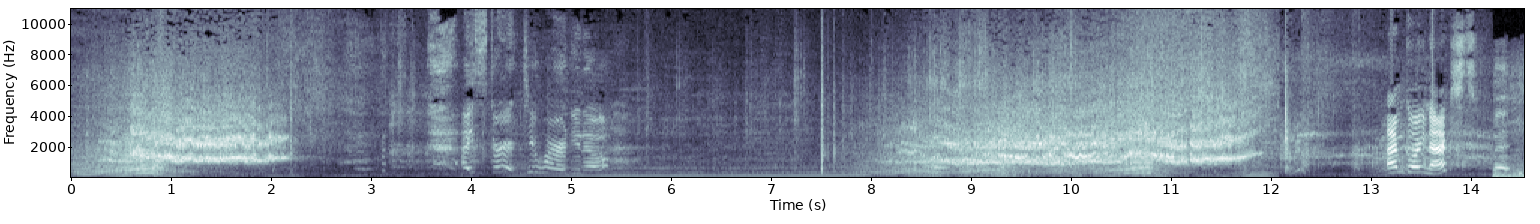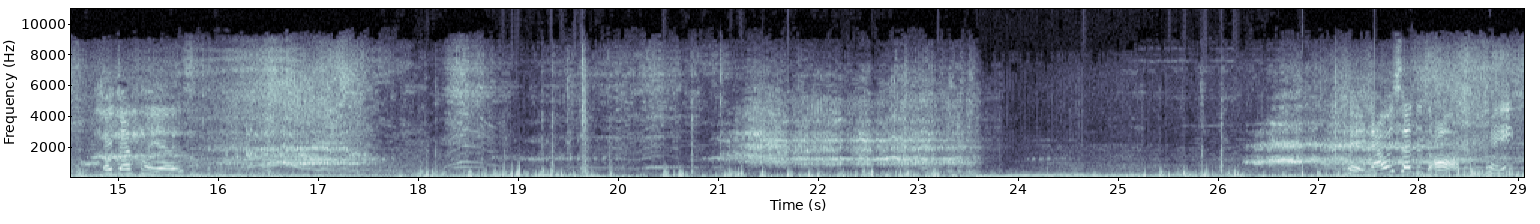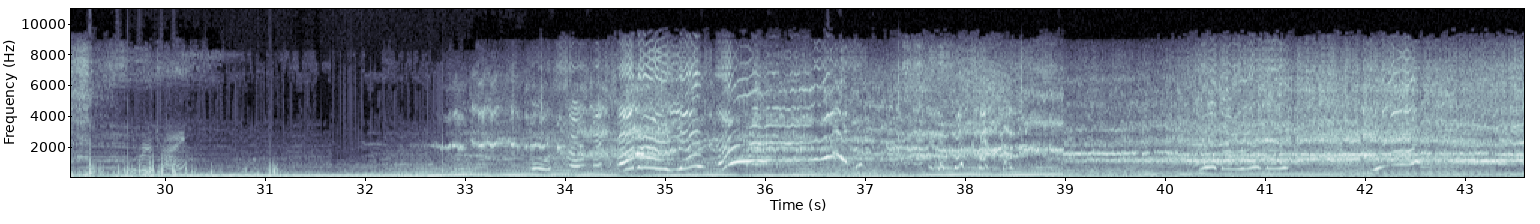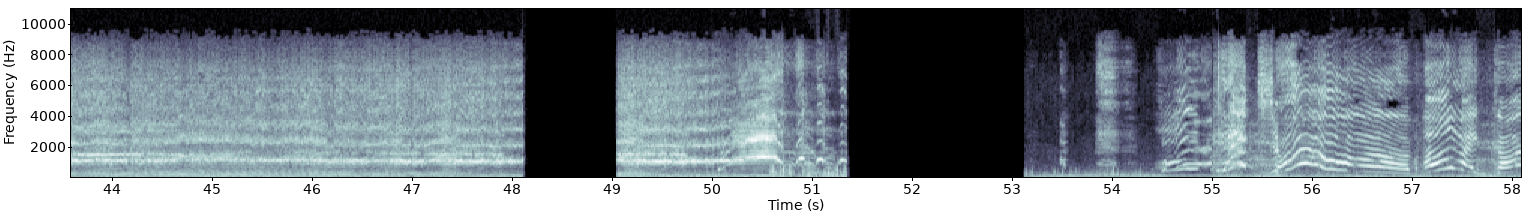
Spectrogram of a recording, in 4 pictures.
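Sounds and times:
car engine revving: 4.1 - 48.1, 53.2 - 58.0
tyres squealing: 32.7 - 48.0.

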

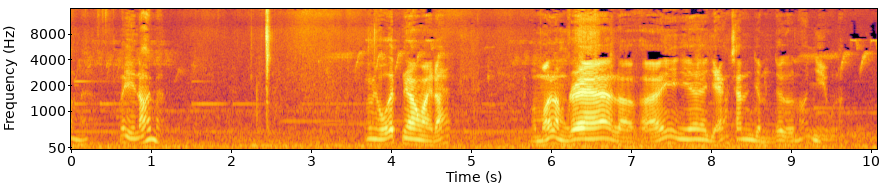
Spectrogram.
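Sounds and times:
sharp click: 2.3 - 2.6.

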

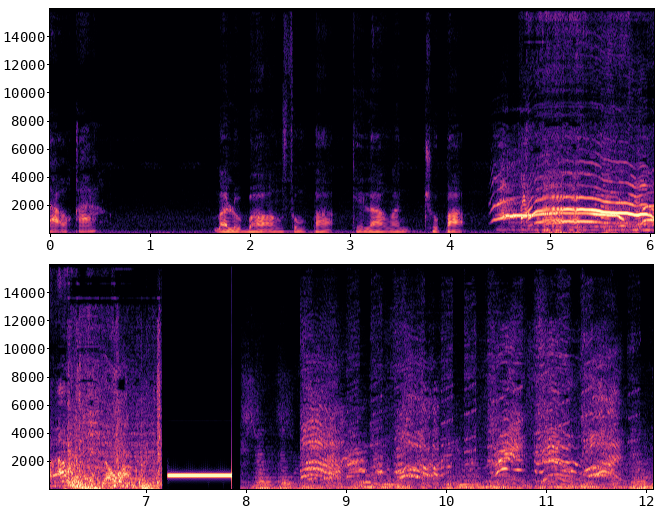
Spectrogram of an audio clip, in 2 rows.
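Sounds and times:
test-tone beep: 7.2 - 7.9
music: 8.0 - 12.0.

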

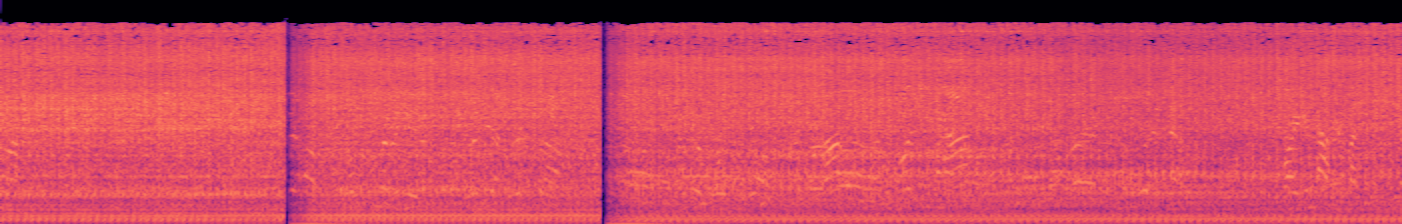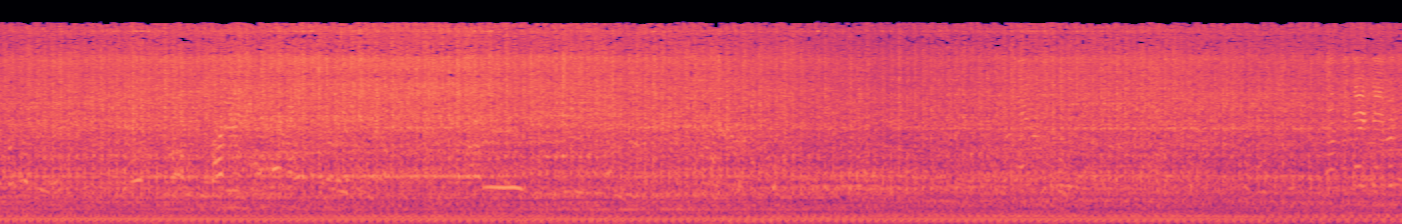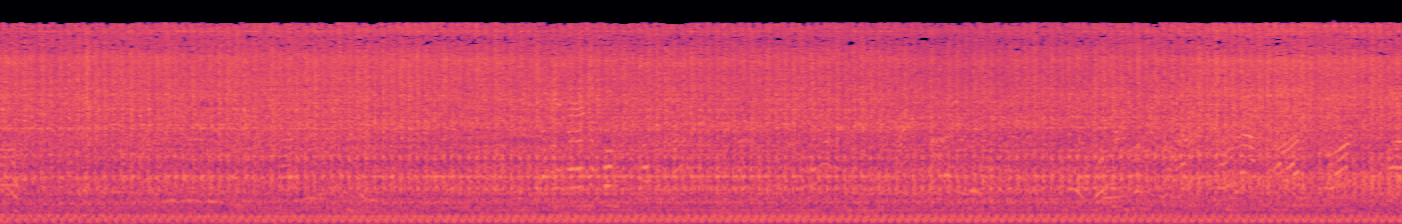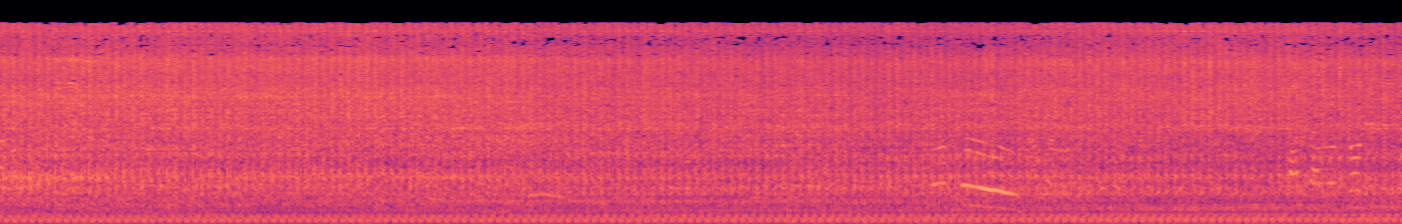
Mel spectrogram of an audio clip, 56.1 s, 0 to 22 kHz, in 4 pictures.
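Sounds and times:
boat engine droning: 0.0 - 56.0.

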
